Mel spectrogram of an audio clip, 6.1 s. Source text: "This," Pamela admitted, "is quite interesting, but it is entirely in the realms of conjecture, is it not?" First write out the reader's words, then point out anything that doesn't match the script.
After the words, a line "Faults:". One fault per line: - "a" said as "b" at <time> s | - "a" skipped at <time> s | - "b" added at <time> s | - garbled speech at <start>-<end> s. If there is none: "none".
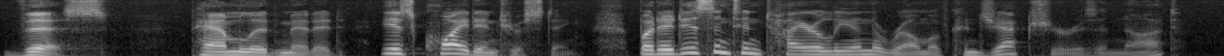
"This," Pamela admitted, "is quite interesting, but it isn't entirely in the realm of conjecture, is it not?"
Faults:
- "is" said as "isn't" at 3.4 s
- "realms" said as "realm" at 4.4 s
